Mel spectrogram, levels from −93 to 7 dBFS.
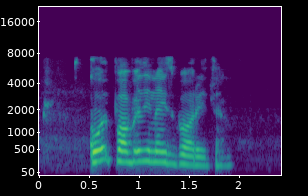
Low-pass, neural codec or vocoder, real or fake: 7.2 kHz; vocoder, 22.05 kHz, 80 mel bands, HiFi-GAN; fake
